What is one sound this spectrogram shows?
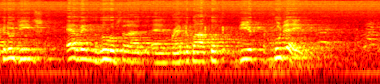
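A large crowd chants loudly in an echoing hall.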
